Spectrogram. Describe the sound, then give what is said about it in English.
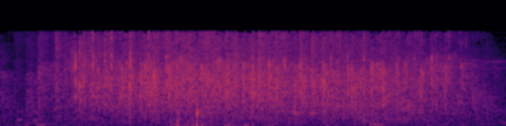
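A crowd at a public board hearing on Central Coast water quality breaks into sustained applause, dense overlapping claps swelling quickly and holding steady for several seconds before starting to taper off. “Folks, I would appreciate it if we would have no clapping.”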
